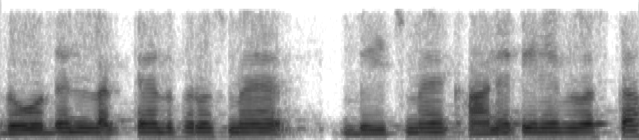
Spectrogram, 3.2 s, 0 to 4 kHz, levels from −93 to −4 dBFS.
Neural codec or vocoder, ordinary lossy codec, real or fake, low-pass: none; none; real; 3.6 kHz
